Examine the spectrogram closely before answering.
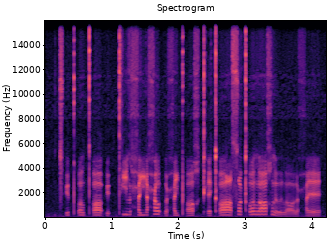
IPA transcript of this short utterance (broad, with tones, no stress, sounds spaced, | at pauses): t͡sʼ ʏ˧ pʼ ɔ˧ l tʼ ɒː˧ ʔ ʏ˩ ʔ tʼ i˥ l ħ iː˧ ħ ɔ˥ ʔ ʊ˩ ħ i˧ pʼ ɒː˧ χ kʼ ɛ˧ kʼ ɒː˥ ə̯ sˤ ʊ˥ kʼ ɔ˥ l ɒː˥ χ l ʊː˩ l ɒː˩ ʊ̯ ħ ɛː˧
